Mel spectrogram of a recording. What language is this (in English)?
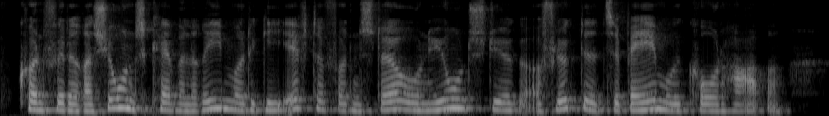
Danish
